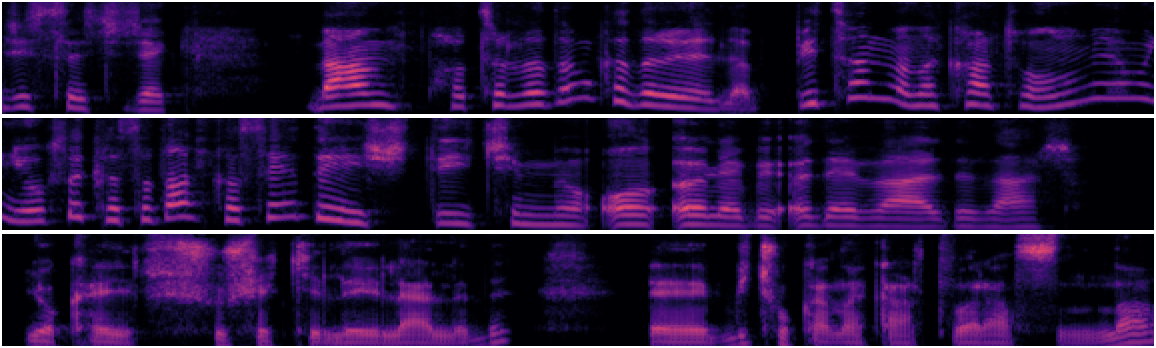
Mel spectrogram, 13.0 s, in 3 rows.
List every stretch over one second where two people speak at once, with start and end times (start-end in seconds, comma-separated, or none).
none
